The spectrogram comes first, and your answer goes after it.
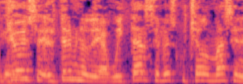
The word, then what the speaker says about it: agüitarse: que Cómo se escribe Pues lógicamente con diéresis en la u para que nos diga agitarse yo es el término de agüitarse lo he escuchado más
